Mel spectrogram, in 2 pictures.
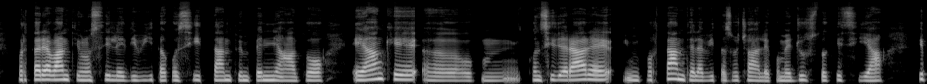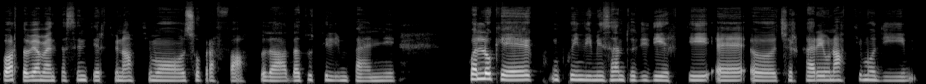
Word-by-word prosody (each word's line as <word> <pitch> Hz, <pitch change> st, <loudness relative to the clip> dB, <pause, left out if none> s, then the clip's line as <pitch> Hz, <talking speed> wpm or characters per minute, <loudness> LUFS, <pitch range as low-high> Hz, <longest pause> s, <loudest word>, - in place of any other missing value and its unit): portare 215 Hz, +1 st, +3 dB
avanti 215 Hz, -1 st, +5 dB
uno 195 Hz, 0 st, +1 dB
stile 200 Hz, -1 st, -2 dB
di 195 Hz, +1 st, -5 dB
vita 190 Hz, -1 st, -5 dB
così 195 Hz, +1 st, -4 dB
tanto 195 Hz, 0 st, 0 dB
impegnato 185 Hz, -1 st, +1 dB, 0.3 s
e 200 Hz, -, 0 dB
anche, 230 Hz, 0 st, +3 dB
uhm, 180 Hz, -1 st, -3 dB
mhmm, 180 Hz, 0 st, -8 dB
considerare 210 Hz, +2 st, +3 dB
importante 200 Hz, +2 st, +2 dB
la 185 Hz, -, 0 dB
vita 185 Hz, +1 st, -7 dB
sociale 185 Hz, -2 st, -2 dB
com' 180 Hz, -, -4 dB
è 175 Hz, -, 0 dB
giusto 195 Hz, 0 st, -4 dB
che 185 Hz, +3 st, -6 dB
sia, 180 Hz, 0 st, -2 dB, 0.3 s
ti 245 Hz, -, -2 dB
porta 195 Hz, -1 st, +4 dB
ovviamente 185 Hz, 0 st, +2 dB
a -, -, -5 dB
sentirti 190 Hz, 0 st, -4 dB
un -, -, -1 dB
attimo 180 Hz, 0 st, -2 dB
sopraffatto 185 Hz, -1 st, -5 dB
da 175 Hz, -1 st, 0 dB
da 180 Hz, +1 st, 0 dB
tutti 205 Hz, +2 st, -6 dB
gli 190 Hz, -, -5 dB
impegni. 175 Hz, -1 st, -5 dB, 0.7 s
Quello 255 Hz, +1 st, +9 dB
che 210 Hz, -3 st, +3 dB
qu 215 Hz, -, -4 dB
quindi 210 Hz, -1 st, 0 dB
mi 200 Hz, 0 st, 0 dB
sento 200 Hz, 0 st, -1 dB
di 195 Hz, +1 st, -7 dB
dirti 195 Hz, +1 st, -1 dB
è, 185 Hz, +1 st, +1 dB
uhm, 180 Hz, -1 st, 0 dB
cercare 190 Hz, +2 st, -1 dB
un 195 Hz, 0 st, 0 dB
attimo 205 Hz, +1 st, -1 dB
di 180 Hz, -1 st, -8 dB
195 Hz, 160 wpm, -21 LUFS, 180-205 Hz, 0.7 s, Quello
